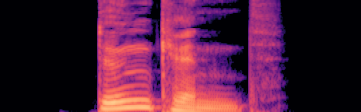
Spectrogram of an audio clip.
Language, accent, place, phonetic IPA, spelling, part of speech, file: German, Germany, Berlin, [ˈdʏŋkn̩t], dünkend, verb, De-dünkend.ogg
- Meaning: present participle of dünken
